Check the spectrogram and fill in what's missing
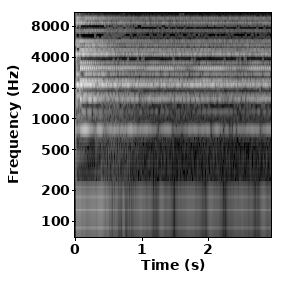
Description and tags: Made up by layering 3 additive synthesized spectrum sounds ran them through several stages of different audio DSP configurations. FL Studio 20.8 used in the process.
bell, bells, chime, church-bell, clang, clanging, dong, gong, metal, metallic, natural, organic, ring, ringing, synth, synthesis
